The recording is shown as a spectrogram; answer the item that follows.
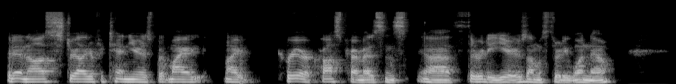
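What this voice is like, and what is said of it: Canadian accent. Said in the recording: “obviously from the accent, you could tell I'm from Canada”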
